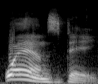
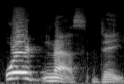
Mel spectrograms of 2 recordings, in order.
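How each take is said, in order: First: The d is silent, giving two syllables. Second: The d is pronounced, giving three syllables. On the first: The speaker calls it right. "Correct প্রনাউন্সিয়েশনটা ... ডি এখানে কি? Silent." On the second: The speaker calls it wrong. "যদি ডি silent না হতো ... that is wrong"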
